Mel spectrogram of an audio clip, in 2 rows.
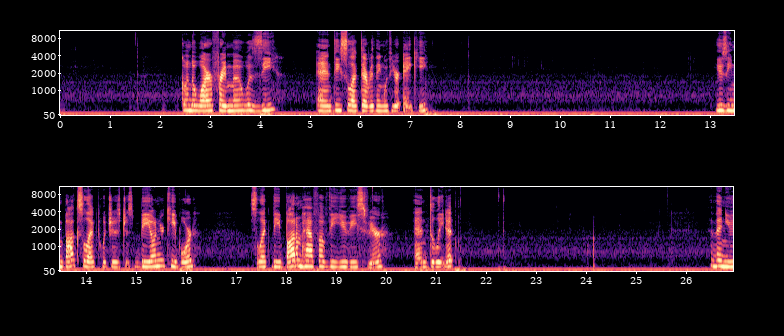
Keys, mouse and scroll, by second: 3.9 z, 7.2 a, 8.2-8.6 scroll up 1, 15.8 b, 18.5-20.5 drag, 21.3 x, 22.1 click.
